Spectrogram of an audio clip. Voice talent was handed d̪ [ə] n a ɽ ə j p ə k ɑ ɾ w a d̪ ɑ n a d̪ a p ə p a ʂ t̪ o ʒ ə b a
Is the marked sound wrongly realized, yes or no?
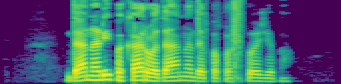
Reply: yes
